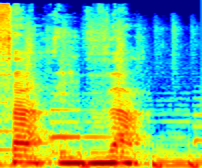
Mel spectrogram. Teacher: dentales con la lengua entre los dientes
